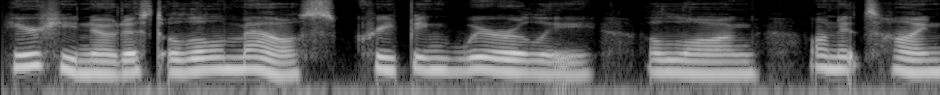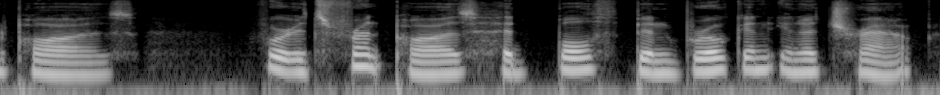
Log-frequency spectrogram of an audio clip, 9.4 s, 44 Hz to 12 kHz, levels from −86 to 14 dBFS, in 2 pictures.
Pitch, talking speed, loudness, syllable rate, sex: 180 Hz, 155 wpm, -17 LUFS, 4.2 syllables/s, female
